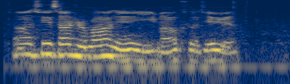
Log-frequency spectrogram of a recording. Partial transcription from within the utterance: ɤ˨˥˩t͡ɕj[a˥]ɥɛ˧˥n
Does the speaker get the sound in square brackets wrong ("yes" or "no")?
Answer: yes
